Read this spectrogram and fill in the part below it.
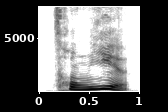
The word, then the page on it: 从业: cóng yè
